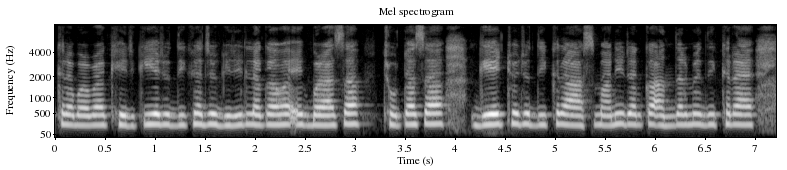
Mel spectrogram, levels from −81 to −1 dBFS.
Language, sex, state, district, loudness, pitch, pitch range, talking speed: Hindi, female, Chhattisgarh, Bastar, -17 LUFS, 235 Hz, 225-245 Hz, 265 wpm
